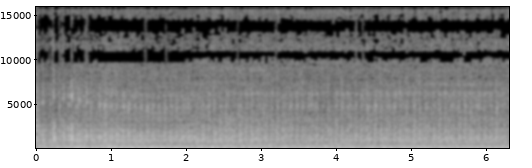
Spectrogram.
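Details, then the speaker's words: 1997 GMC 7500 bucket truck, Caterpillar 3116 diesel, first cold start at 32°F, no starting fluid, no coolant: rough, uneven idle with light irregular knock about four per second over clatter; owner attributes it to cold, cold diesel knock. "It does run. Doesn't sound bad. No. Knocked a little bit there, but it's cold, so."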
